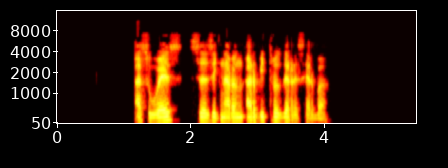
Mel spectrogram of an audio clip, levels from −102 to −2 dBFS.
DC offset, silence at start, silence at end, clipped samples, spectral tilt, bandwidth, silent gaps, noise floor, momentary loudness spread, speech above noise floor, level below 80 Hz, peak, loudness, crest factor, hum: under 0.1%; 1.2 s; 1.35 s; under 0.1%; -5.5 dB/octave; 7.4 kHz; 1.88-2.00 s; under -90 dBFS; 14 LU; over 69 dB; -64 dBFS; 0 dBFS; -20 LUFS; 24 dB; none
